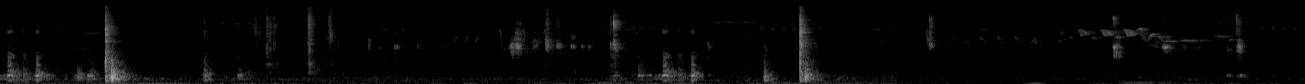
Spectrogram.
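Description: Small birds chirping in short bursts, with a few sharp knocks between them, the loudest about a second in and again about eight seconds in.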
